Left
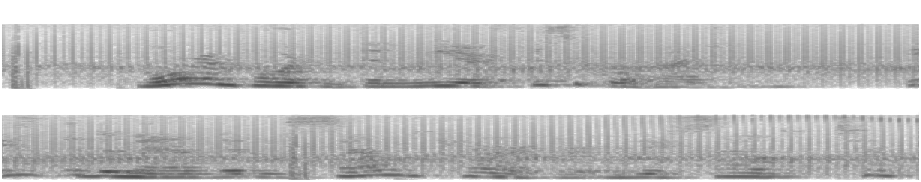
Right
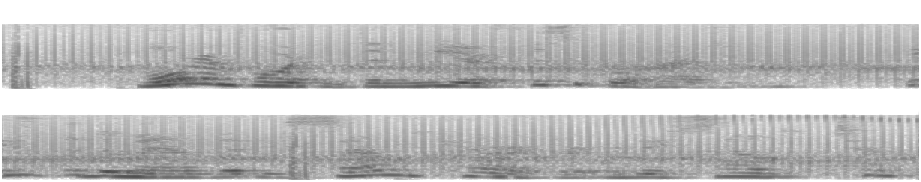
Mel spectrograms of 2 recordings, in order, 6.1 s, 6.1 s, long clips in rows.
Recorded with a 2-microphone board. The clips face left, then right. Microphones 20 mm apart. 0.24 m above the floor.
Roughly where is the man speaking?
Right.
